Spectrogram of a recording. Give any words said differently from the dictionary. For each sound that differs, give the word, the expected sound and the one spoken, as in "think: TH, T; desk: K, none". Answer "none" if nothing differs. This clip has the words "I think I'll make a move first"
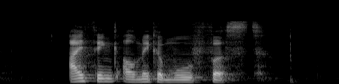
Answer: none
